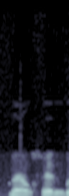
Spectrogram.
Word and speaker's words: Melfyn: And what it is, my name is spelled M-E-L-F-Y-N, Melfin, which is Welsh. Somebody at the NHS thought it was spelled Melvin, and they put M-E-L-V-I-N.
